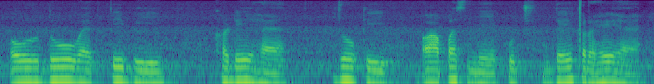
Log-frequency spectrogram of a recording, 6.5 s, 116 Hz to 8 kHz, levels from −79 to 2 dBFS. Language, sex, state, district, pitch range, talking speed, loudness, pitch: Hindi, male, Uttar Pradesh, Saharanpur, 110-130 Hz, 130 wpm, -20 LUFS, 120 Hz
